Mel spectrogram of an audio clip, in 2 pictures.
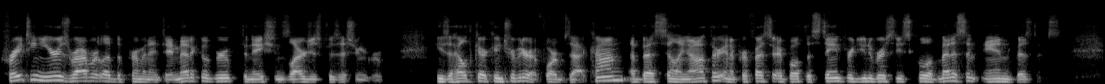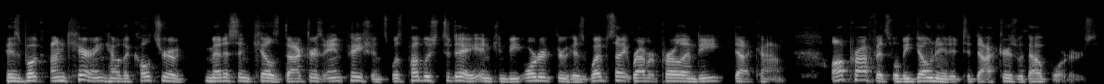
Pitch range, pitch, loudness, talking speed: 130-160 Hz, 145 Hz, -25 LUFS, 185 wpm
